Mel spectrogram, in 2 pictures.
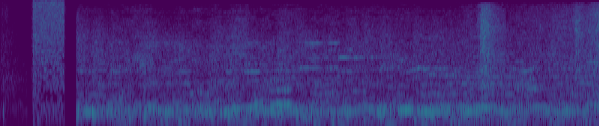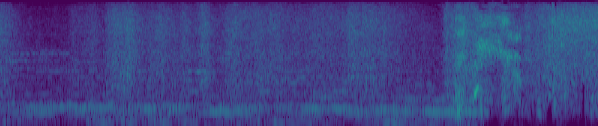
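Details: Background music with sustained tones plays after a brief opening blip, ending with a burst of broadband noise, and no clear animal sound.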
